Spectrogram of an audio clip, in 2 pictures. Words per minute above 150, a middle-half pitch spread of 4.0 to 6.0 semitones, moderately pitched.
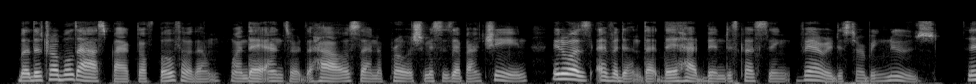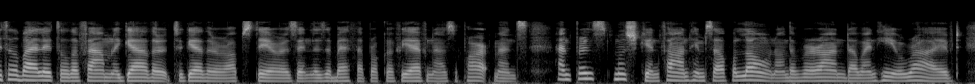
No: average, 160 wpm; average, 3.2 semitones; medium, 160 Hz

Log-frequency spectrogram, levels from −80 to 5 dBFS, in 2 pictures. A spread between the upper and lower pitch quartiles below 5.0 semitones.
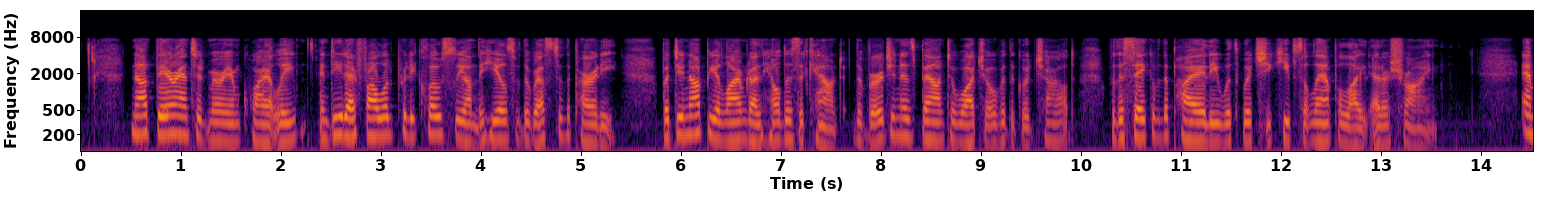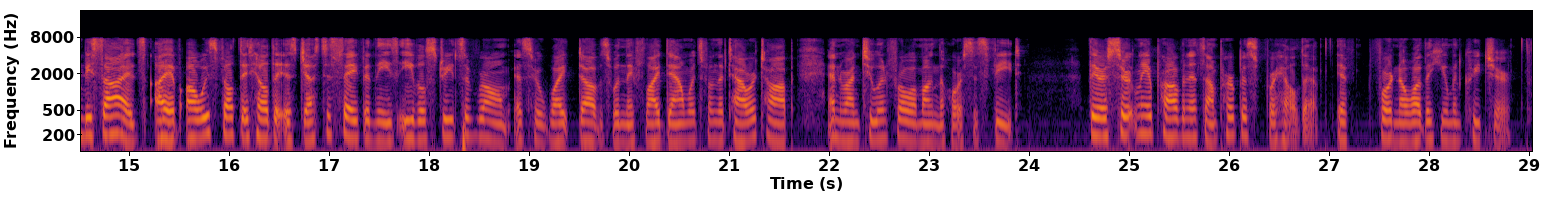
Yes: average, 2.9 semitones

